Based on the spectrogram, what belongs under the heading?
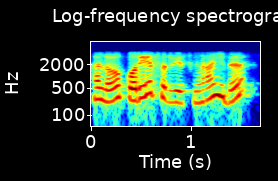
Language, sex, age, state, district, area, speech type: Tamil, female, 30-45, Tamil Nadu, Thoothukudi, rural, conversation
